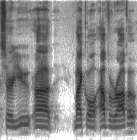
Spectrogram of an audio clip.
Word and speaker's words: Alvarado: sir you uh Michael Alvarado how do you say your last name it's Alvarado okay they messed up on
